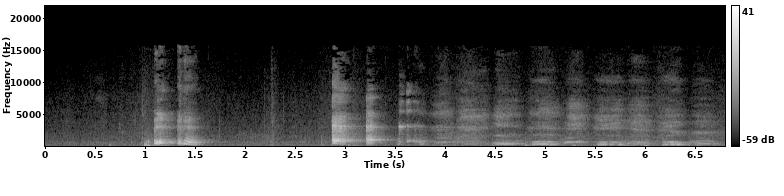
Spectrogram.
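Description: A toddler squeals and babbles nearby.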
